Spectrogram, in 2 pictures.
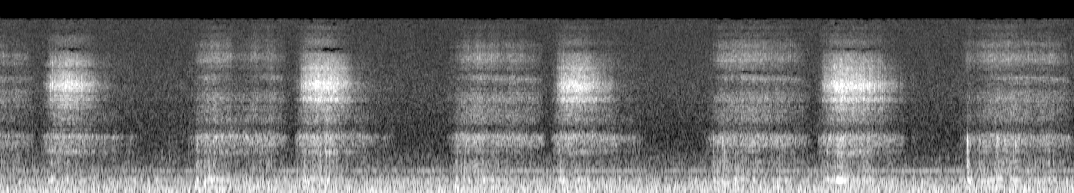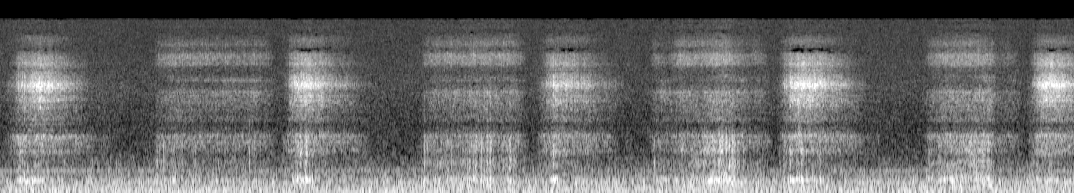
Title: After Swim Snore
